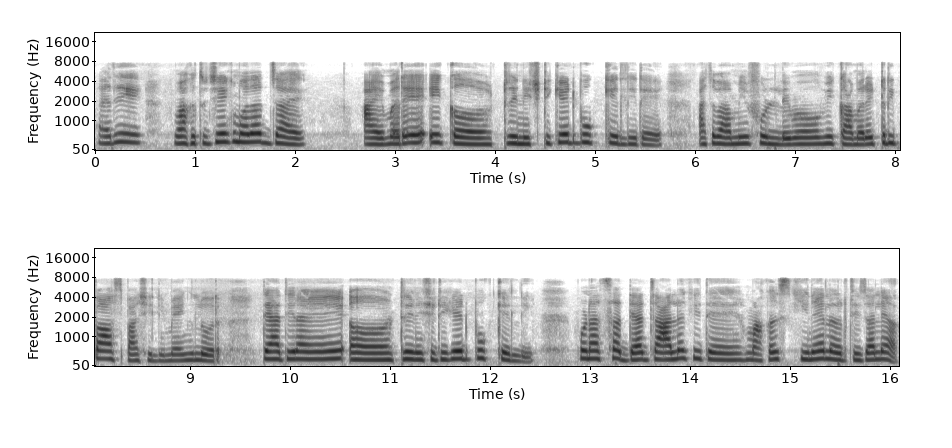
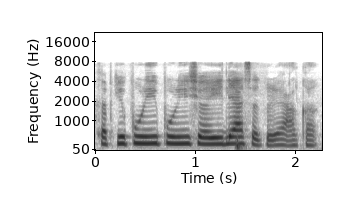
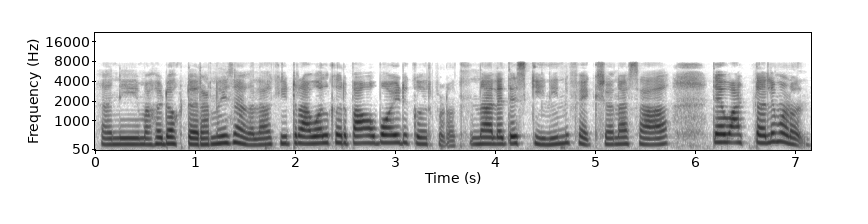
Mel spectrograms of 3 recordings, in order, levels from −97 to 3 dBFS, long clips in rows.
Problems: constant background noise, background conversations at intervals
